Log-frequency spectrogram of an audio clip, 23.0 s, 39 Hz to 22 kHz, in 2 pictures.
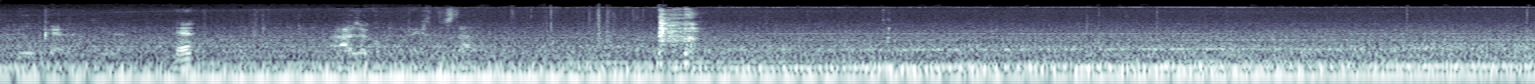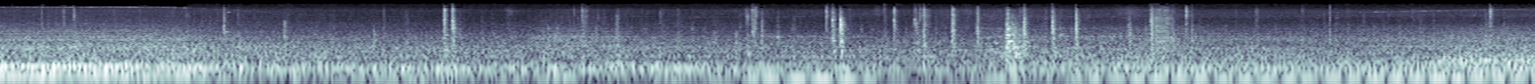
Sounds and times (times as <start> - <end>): Vehicle: 0.0 - 23.0.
